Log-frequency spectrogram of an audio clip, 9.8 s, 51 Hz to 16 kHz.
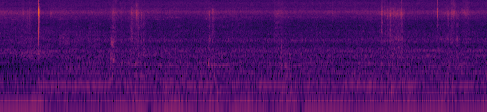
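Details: BMW E36 320i with a new MAPCO power steering pump: a steady thin whine over the idle that increases during steering, and persists after several fluid changes.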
